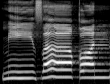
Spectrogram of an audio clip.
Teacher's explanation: Maka cara bacanya dipanjangkan sa-nya dua harokat saja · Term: mad tabi'i zahiri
